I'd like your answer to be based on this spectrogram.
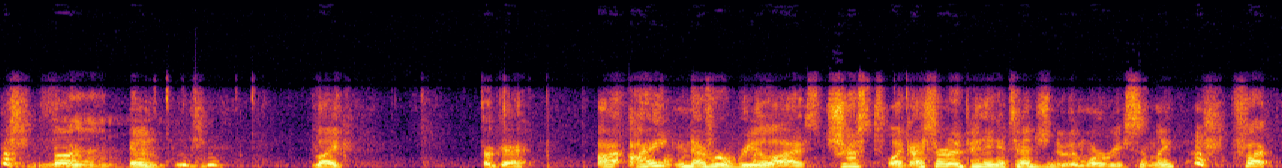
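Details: Person who says they have Tourette syndrome; frequent censored interjections likely vocal tics, possibly coprolalia, during ordinary speech: Tourette syndrome (vocal tics)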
